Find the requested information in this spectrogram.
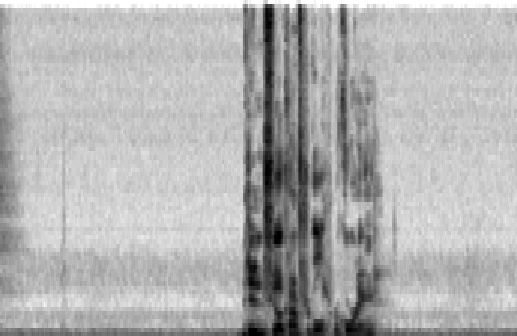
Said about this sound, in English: outside, and I didn't want to turn off the AC.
